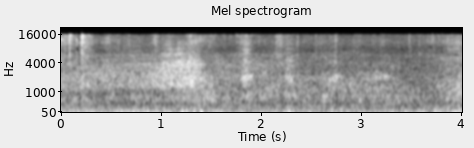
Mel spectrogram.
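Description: Two dogs play-fighting, with growling and snarling that is loudest about a second in.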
